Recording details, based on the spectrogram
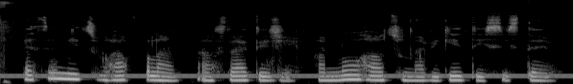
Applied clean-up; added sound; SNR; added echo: none; Telephone; 13 dB; none.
